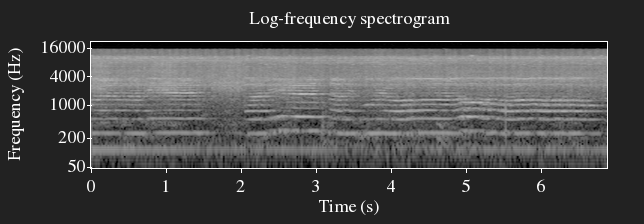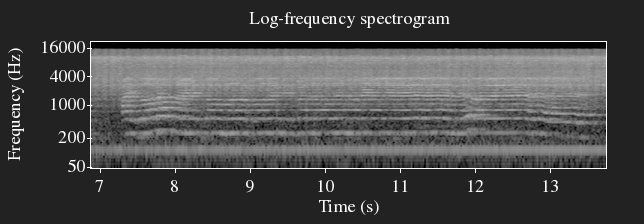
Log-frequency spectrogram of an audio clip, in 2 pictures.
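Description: A man chants a slow, sustained melody in a reverberant hall.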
